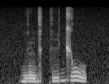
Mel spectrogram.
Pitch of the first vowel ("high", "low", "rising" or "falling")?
low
